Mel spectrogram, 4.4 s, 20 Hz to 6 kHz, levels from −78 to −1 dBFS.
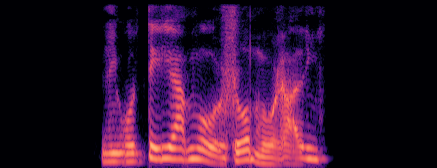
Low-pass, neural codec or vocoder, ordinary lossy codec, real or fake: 5.4 kHz; codec, 16 kHz, 1 kbps, FreqCodec, larger model; AAC, 32 kbps; fake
